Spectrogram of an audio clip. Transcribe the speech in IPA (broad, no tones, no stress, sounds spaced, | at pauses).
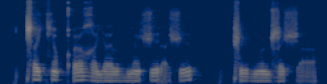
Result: ǁ ɐ t͡ɕ ũ qʼ ʉ ʁ ɐ j ɐ l ṳ j ɐ̃ ʃ ɨ ɾ a̰ ʃ ɨ | ǁ ʉ b ũ ɖ͡ʐ ɐ ʃ a̰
